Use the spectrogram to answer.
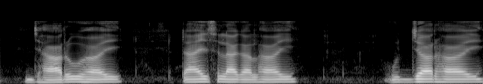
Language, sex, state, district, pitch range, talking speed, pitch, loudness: Bajjika, male, Bihar, Vaishali, 115-120 Hz, 85 wpm, 120 Hz, -16 LUFS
